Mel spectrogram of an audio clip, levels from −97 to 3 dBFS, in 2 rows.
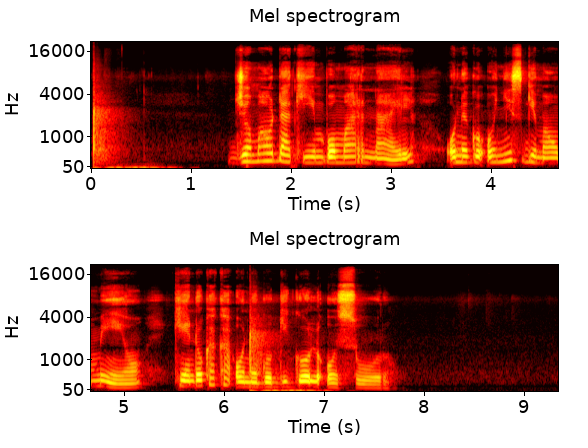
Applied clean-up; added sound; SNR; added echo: none; Clapping; 14 dB; none.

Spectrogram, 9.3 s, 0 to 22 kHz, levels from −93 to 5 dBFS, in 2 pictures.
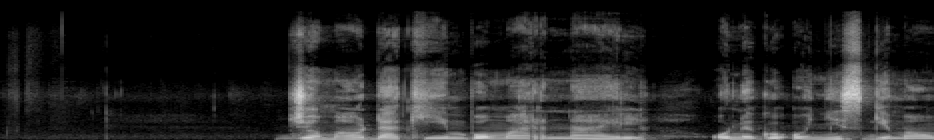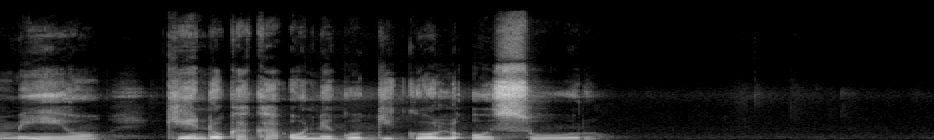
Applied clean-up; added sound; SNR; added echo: none; none; none; none.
